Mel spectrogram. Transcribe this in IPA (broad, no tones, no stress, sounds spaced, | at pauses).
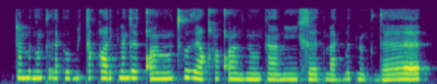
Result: ʈ ã m ə ɡ õ k r a k u b i k ə q ə ɾ i k ɳ ã ɡ əː ɡ qʼ ũː tʰ u ð ɜ qʰ ũ qʼ ũː ɡ n ũː k ã m ĩː x əː k m a ɡ b ə k ɳ ũ k d̪ ɜː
